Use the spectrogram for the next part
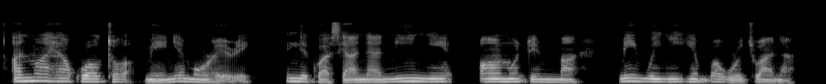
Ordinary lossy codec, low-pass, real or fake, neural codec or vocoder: none; 7.2 kHz; fake; codec, 24 kHz, 0.9 kbps, WavTokenizer, small release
